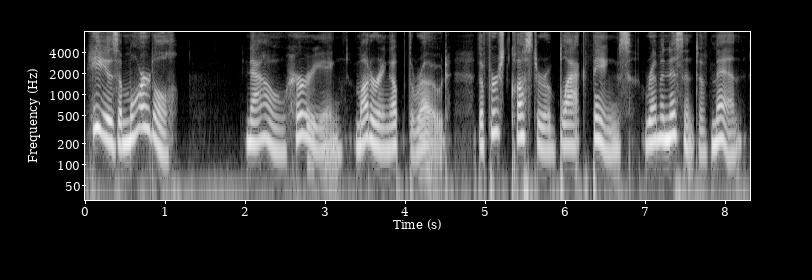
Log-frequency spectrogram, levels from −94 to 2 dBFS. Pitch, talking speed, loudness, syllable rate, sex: 205 Hz, 130 wpm, -17 LUFS, 4.0 syllables/s, female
